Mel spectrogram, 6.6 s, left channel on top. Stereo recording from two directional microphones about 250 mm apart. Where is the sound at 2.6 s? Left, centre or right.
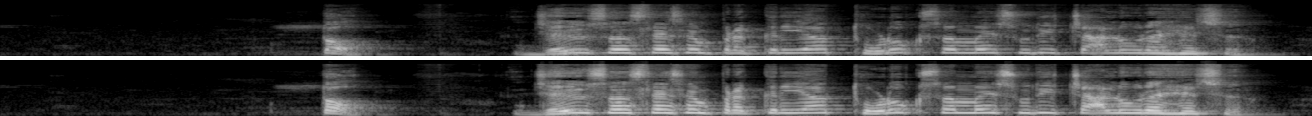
Right.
